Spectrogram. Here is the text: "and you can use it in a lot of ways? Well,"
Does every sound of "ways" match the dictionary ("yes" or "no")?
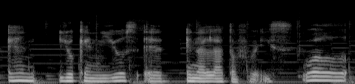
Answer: no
